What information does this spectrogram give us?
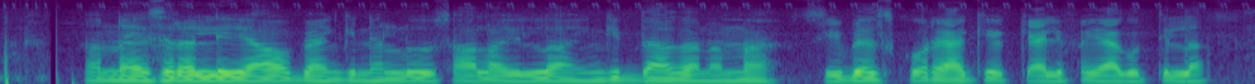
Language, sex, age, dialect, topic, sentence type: Kannada, male, 18-24, Central, banking, question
